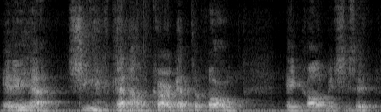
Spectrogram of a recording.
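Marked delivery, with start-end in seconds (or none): none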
